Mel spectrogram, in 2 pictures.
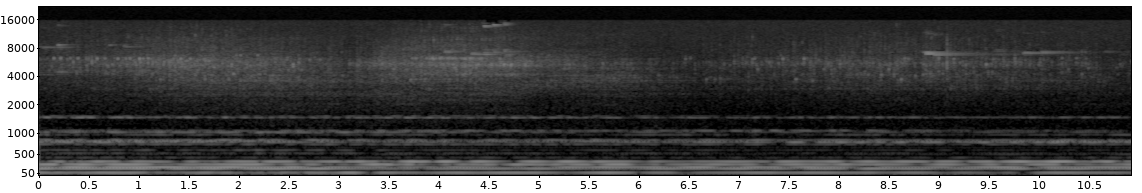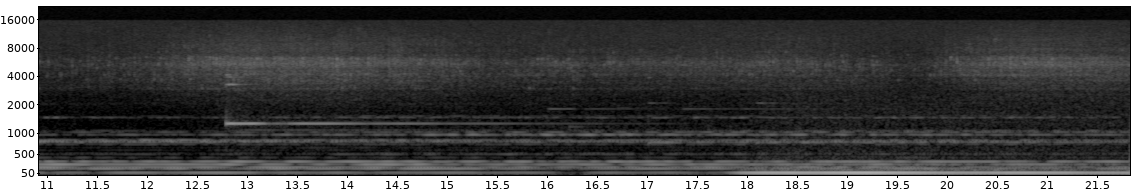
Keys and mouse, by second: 4.6 0, 5.6-13.1 drag, 13.1-13.5 typing, 15.8-18.3 shift+drag, 18.3 ctrl+s, 19.3-21.8 drag.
